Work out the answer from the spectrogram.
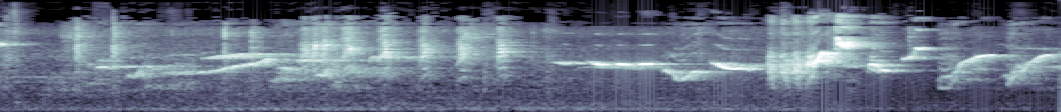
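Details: Training recording of a white-rumped shama's contest singing: a rich stream of rising and falling whistles with quick chattering notes, sharp high accents and slurred phrases, over a faint background hum.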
